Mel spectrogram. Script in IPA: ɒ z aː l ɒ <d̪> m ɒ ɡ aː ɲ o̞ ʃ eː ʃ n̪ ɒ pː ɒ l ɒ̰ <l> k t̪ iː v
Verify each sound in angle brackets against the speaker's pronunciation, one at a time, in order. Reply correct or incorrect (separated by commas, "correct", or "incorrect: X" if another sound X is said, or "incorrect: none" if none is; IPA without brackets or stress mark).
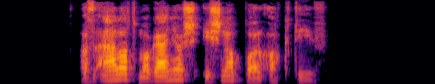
incorrect: t̪, incorrect: none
